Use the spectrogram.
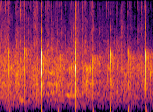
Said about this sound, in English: Oh, okay, round of applause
